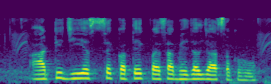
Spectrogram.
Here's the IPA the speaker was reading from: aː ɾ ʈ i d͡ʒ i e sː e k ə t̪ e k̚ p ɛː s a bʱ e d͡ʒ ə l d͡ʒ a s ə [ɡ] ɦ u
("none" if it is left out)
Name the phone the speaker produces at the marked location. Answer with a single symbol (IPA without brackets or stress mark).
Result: k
